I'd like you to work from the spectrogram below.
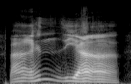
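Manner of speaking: long, swelling chant of Barensia; drawn-out incantation. A narrator's reading. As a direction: cry the name out like a spell. Wie die Beschwörung eines Zaubers.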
